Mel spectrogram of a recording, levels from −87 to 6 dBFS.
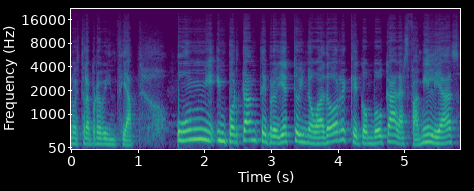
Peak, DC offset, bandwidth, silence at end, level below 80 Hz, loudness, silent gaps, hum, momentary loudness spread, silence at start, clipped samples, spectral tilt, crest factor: -8 dBFS; under 0.1%; 17 kHz; 0.05 s; -68 dBFS; -21 LUFS; none; none; 7 LU; 0 s; under 0.1%; -6.5 dB/octave; 12 dB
